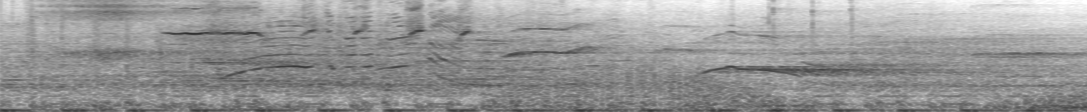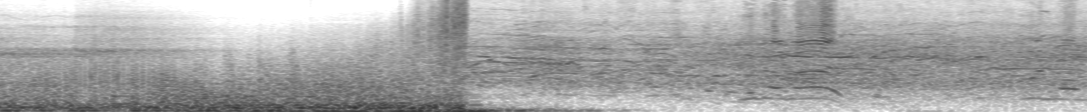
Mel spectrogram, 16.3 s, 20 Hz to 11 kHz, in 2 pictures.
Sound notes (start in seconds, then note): 3.4 cheers; 10.3 overlapping shouting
